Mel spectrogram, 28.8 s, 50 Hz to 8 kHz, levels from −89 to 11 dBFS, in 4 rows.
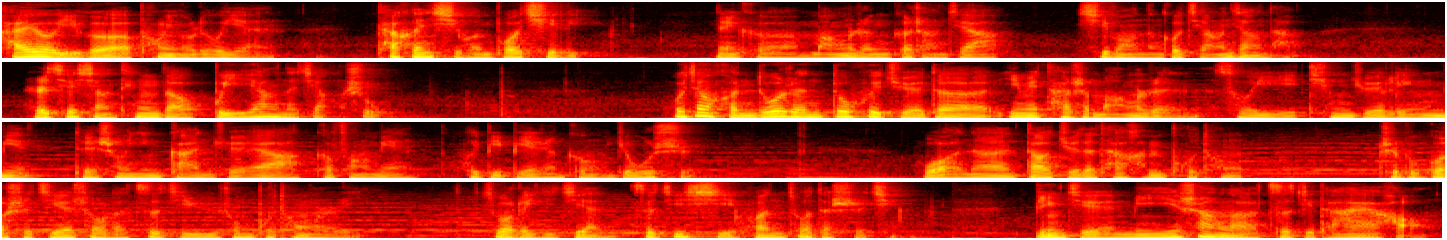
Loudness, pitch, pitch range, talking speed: -22 LUFS, 95 Hz, 90-105 Hz, 260 characters per minute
